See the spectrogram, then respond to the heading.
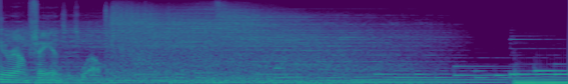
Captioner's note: intense rock music; lightning strikes; sad piano music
